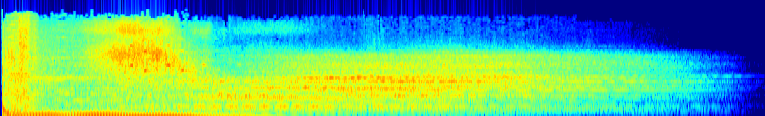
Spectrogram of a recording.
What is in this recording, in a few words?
pong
